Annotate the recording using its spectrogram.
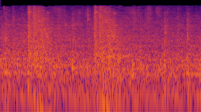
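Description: A gunshot rings out.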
